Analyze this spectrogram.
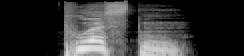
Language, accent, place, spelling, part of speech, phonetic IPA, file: German, Germany, Berlin, pursten, adjective, [ˈpuːɐ̯stn̩], De-pursten.ogg
- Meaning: 1. superlative degree of pur 2. inflection of pur: strong genitive masculine/neuter singular superlative degree 3. inflection of pur: weak/mixed genitive/dative all-gender singular superlative degree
